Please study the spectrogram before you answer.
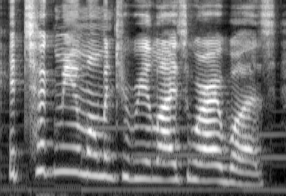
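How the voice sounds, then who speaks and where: A woman's voice: high-pitched, big pitch swings, fast, sharp tone, exaggerated voice. A woman reading a story aloud as a depressed, sarcastic young girl narrating her own misery. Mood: miserable. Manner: self-pitying, sarcastic. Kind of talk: amateur dramatic story reading.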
